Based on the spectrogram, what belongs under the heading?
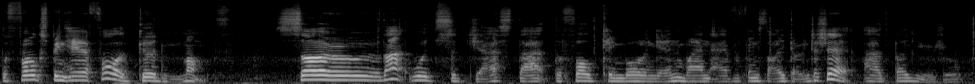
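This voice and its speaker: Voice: mid-range voice, measured pace, a bit bright. A British let's player giving casual, rambling gameplay commentary with plenty of swearing and sarcasm. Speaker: video game let's player. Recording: game music behind the voice. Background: video game music.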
